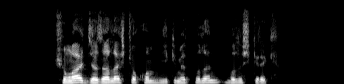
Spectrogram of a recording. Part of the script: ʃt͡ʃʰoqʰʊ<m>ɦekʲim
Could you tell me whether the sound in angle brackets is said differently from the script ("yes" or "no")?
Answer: no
